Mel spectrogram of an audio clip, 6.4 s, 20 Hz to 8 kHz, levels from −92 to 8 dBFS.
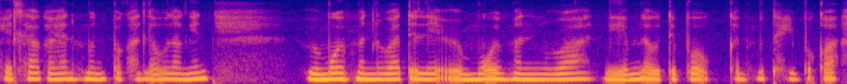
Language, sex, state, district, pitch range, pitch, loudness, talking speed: Mizo, female, Mizoram, Aizawl, 200-210 Hz, 205 Hz, -13 LUFS, 215 wpm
